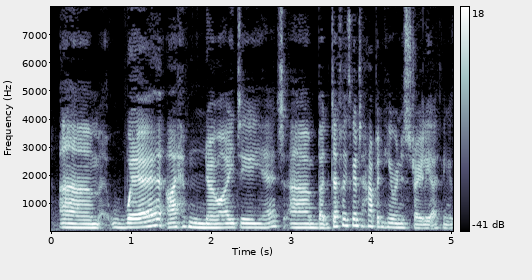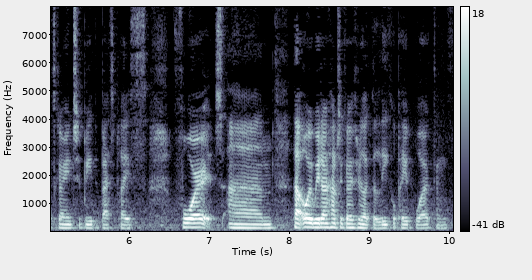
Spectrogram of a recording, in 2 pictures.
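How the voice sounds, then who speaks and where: A man's voice: mid-range voice, fairly bright tone, slight background noise. A young man from Hong Kong, chatting casually with viewers while doing his makeup, with lots of ums and likes. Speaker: beauty vlogger. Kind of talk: casual get-ready-with-me chat. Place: small indoor studio corner.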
